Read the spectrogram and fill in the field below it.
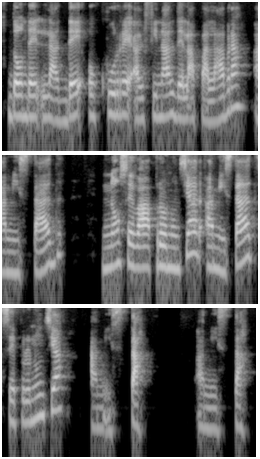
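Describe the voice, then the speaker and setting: A woman's voice: fairly low pitch, darkish tone. A woman teaching Spanish phonetics in a recorded lecture, moving between Spanish and English and repeating example words to model how they sound. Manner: explains slowly, switching between Spanish and English. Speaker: Spanish language instructor.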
